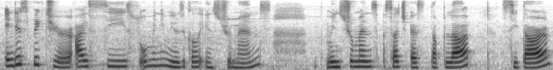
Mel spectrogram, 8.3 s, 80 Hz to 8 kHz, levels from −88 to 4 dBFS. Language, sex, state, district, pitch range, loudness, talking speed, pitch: English, female, Nagaland, Dimapur, 205-245 Hz, -19 LUFS, 100 wpm, 225 Hz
